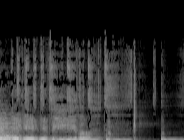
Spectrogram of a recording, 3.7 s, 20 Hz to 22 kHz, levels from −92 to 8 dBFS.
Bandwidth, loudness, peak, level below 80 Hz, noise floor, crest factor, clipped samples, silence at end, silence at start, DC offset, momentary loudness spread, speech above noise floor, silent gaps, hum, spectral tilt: 16.5 kHz; -27 LUFS; -10 dBFS; -42 dBFS; -56 dBFS; 16 dB; under 0.1%; 0 s; 0 s; under 0.1%; 15 LU; 30 dB; none; none; -5.5 dB/octave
